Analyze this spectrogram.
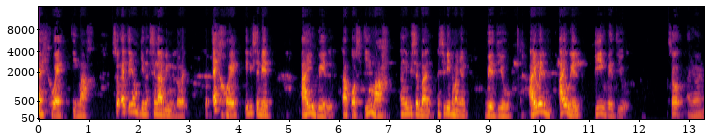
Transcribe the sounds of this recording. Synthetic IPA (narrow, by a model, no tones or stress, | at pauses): ʔɛhwɛʔimak̚ | soʔɛt̪ojʊŋɡɪnsɪnaːbɪnɪlojd̪̚ | t̪oʔɛhwɛʔiːbɪɡ̚sɐbiːhɪn | ʔajwɪlt̪aːposʔimak̚ | ʔɐŋʔiːbɪɡsɐbnnɐɡ̚sɐbiːhɪnːɐmanjon | wɪðjuʔajwɪlʔajwɪl | b̥iwɪðju | soʔɐjon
